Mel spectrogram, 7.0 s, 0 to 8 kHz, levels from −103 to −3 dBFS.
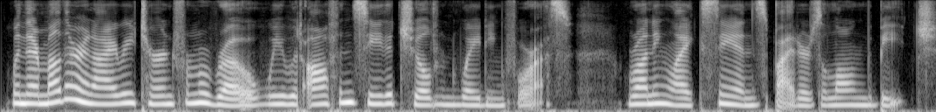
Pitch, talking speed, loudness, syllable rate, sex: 215 Hz, 215 wpm, -17 LUFS, 5.3 syllables/s, female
